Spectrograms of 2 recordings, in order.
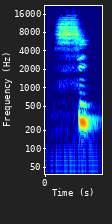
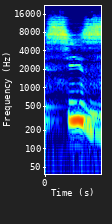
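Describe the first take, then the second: First: The word ends on the vowel, no consonant. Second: The word ends with a Z sound. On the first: A consonant-initial noun follows. "on ne prononce pas le X et on s'arrête donc au I" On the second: A vowel-initial noun follows. "on va faire la liaison en prononçant le X comme un Z"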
